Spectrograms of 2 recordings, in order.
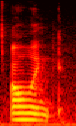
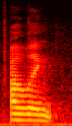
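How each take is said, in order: Both takes have the same delivery.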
